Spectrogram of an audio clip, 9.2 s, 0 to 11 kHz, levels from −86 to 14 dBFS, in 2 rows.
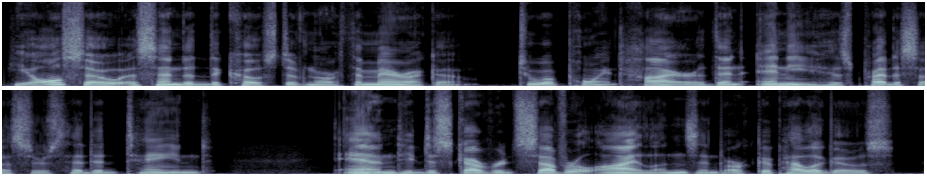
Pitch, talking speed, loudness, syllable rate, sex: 125 Hz, 165 wpm, -21 LUFS, 5.9 syllables/s, male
